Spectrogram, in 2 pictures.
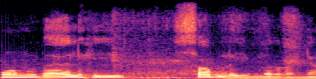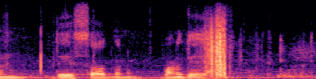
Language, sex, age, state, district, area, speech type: Punjabi, male, 45-60, Punjab, Amritsar, rural, spontaneous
